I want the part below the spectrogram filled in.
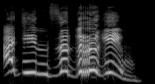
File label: Female Gnome Attack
